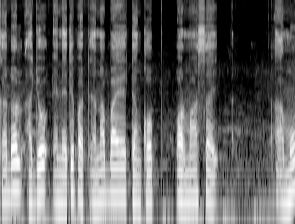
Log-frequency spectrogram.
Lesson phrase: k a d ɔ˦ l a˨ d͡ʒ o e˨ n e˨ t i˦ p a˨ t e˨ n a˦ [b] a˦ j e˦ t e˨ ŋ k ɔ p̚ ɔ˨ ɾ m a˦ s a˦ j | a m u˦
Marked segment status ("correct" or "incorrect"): correct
